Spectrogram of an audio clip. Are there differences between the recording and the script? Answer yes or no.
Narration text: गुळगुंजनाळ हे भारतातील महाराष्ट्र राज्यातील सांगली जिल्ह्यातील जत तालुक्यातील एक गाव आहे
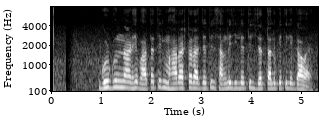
no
